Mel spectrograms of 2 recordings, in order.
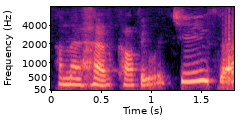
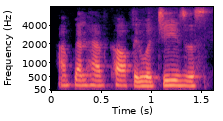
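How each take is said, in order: First: It sounds desperate and pleading. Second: It sounds casual and relaxed.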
